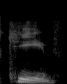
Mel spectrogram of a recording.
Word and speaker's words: Kyiv: pronounc- pronunciation, which is Kyiv. Kiev is how the Russians pronounce it.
